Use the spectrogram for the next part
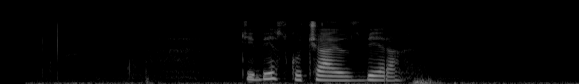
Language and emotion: Russian, neutral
